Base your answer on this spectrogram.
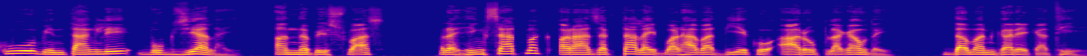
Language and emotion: Nepali, neutral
